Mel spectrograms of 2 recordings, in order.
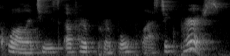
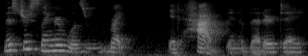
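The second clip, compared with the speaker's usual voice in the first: ordinary delivery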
